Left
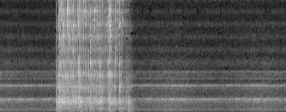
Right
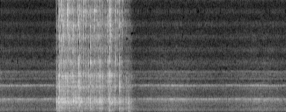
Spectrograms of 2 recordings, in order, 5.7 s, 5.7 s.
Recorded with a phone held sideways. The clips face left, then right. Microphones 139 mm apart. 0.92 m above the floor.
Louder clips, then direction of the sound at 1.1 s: Even; 10° right (ahead or behind).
